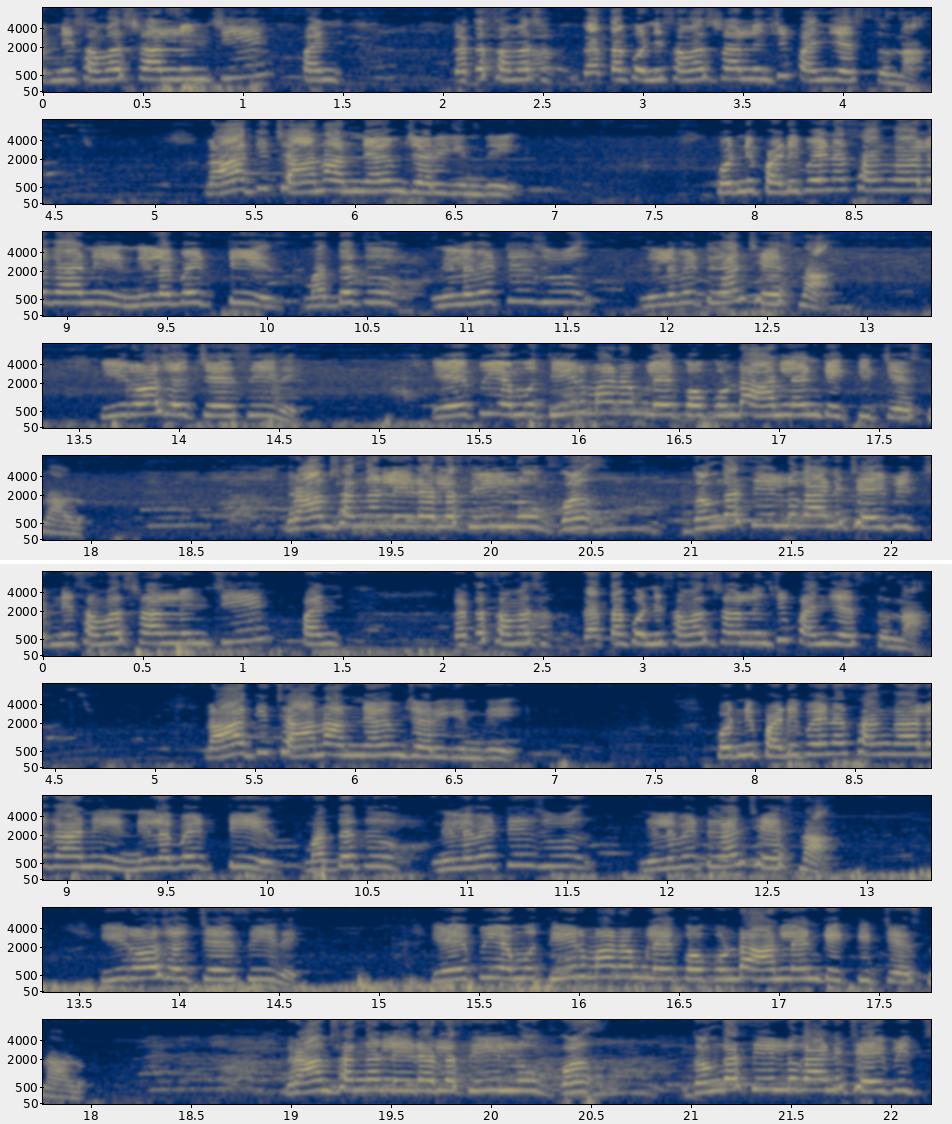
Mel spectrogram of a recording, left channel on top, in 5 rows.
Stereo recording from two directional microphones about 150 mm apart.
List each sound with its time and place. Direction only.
0.0 s a woman's voice: 40° right (ahead or behind)
18.9 s a woman's voice: 40° right (ahead or behind)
